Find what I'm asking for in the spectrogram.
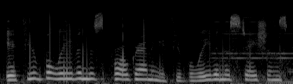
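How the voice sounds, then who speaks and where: A woman's voice: fairly high pitch, fast talker, warm tone, a little hiss or hum. A woman hosting a public television pledge drive, speaking persuasively and earnestly with repeated, building phrases.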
